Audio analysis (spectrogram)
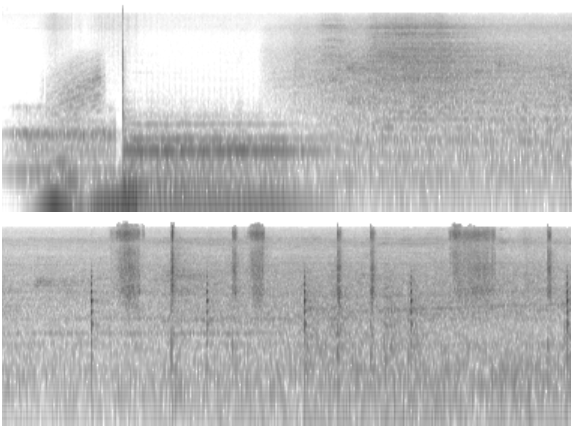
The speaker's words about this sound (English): Stop the train!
